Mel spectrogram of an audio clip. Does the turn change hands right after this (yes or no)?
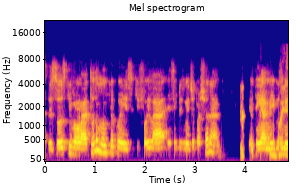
no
